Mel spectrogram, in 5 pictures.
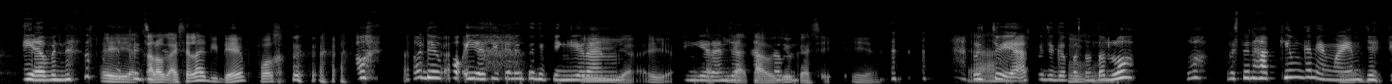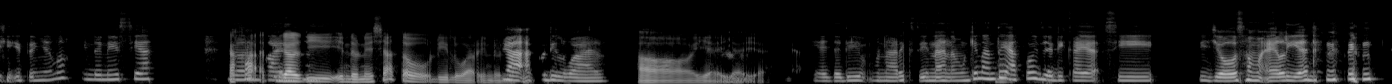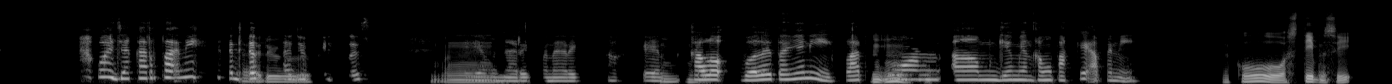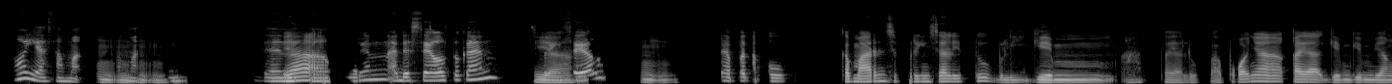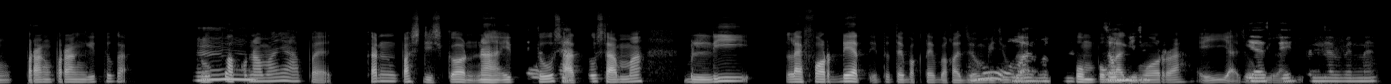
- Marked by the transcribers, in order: laughing while speaking: "bener. Aku juga"; laughing while speaking: "Oh"; laughing while speaking: "Depok"; laugh; chuckle; laughing while speaking: "jadi"; laughing while speaking: "dengerin"; chuckle; laughing while speaking: "aduh aduh"; in English: "speechless"; in English: "sale"; in English: "Spring sale?"; in English: "Spring Sale"; other background noise
- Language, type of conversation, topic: Indonesian, unstructured, Apa yang Anda cari dalam gim video yang bagus?
- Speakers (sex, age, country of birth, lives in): female, 35-39, Indonesia, United States; male, 25-29, Indonesia, Indonesia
